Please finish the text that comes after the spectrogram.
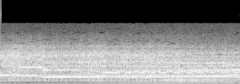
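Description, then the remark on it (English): A hired car carrying three people to the Bonoc Hotel drones steadily while driving, a loud continuous engine hum with a tonal whine that drops slightly in pitch, then holds even and unbroken. No one speaks. “A few minutes later, Paula, Siva, and I were riding to the Bonoc Hotel in silence.”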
